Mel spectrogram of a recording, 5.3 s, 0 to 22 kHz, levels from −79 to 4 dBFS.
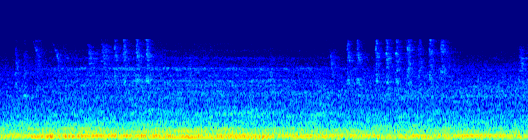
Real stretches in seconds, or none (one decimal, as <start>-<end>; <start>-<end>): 0.0-5.3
